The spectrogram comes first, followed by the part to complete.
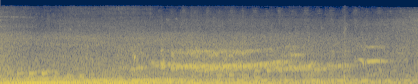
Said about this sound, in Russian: Из тумана на всех парах вылетел желтый ЛиАЗ Альвареса и, лихо затормозив юзом, остановился прямо у их ног.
